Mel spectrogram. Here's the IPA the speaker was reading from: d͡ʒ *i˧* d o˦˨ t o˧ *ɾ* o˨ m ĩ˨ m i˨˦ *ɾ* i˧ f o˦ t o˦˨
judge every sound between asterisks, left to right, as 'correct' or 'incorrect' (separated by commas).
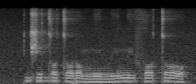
incorrect, correct, incorrect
